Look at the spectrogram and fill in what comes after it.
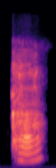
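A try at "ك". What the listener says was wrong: Bei dir kommt das wie ein K raus. Also, wir haben ja im Deutschen auch, im deutschen Alphabet haben wir G und wir haben K. Richtig? Dieses Kaf ist mehr zum G, na, nicht zum K. Deswegen müssen wir aufpassen, dass wir das nicht wie ein K aussprechen, sondern wie ein G mehr. K.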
